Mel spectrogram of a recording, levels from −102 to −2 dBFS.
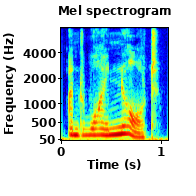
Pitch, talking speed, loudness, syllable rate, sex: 160 Hz, 170 wpm, -14 LUFS, 3.5 syllables/s, male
